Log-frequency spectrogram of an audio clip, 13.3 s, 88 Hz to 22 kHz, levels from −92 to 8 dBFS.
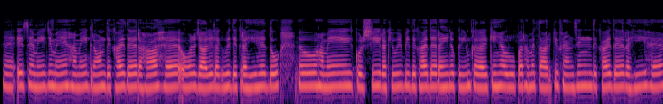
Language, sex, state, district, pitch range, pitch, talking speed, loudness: Hindi, female, Rajasthan, Nagaur, 215-225 Hz, 220 Hz, 190 wpm, -29 LUFS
